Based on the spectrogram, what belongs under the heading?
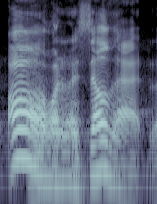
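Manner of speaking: loud, drawn-out mock wail; slow, booming show of regret; mock lament. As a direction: cry out in hammed-up seller's regret. Seller's mock lament, acted.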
